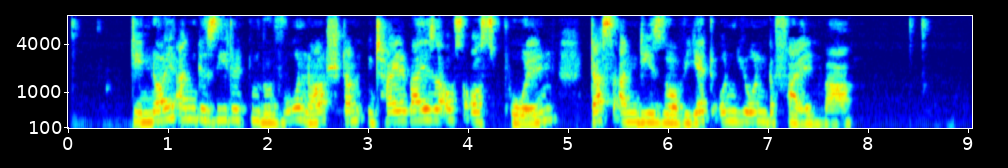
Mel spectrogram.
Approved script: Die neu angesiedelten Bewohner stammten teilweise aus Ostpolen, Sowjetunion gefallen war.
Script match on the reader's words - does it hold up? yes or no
no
